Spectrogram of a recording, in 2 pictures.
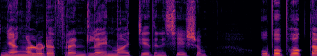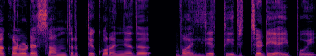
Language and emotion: Malayalam, sad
